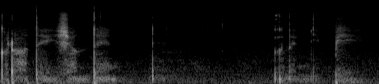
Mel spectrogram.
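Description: Someone soft-spoken whispers at a very slow pace. Light background noise is audible. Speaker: ASMR creator. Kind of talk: soft spoken ASMR chat while drawing. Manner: soft close whisper, ASMR chatter.

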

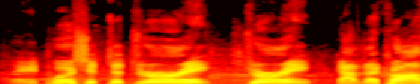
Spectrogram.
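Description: A man's high voice comes across dry and close with no echo, though noticeable background noise is present. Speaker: hockey play-by-play announcer. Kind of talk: ice hockey play-by-play commentary.

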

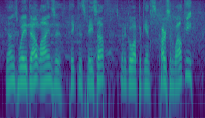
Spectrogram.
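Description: Energetic in tone, a man speaks with a fairly high pitch and ordinary pitch variation. The sound is dry with no echo, with light background noise. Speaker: hockey play-by-play announcer. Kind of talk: live sports play-by-play commentary. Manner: fast, energetic, rapid-fire. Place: booth.

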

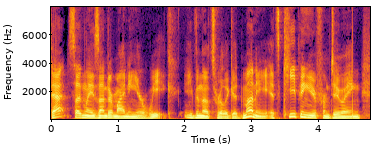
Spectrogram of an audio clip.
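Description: Ordinary pitch variation and a fairly quick pace mark an ordinary speaking voice on a very clean recording with a silent background. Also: man. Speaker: podcast host. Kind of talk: interview podcast. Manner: casual, laughs often.

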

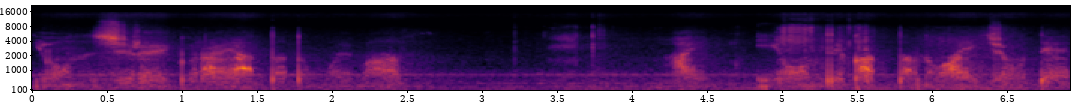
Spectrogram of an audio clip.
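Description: A woman is whispering. Her pace is moderate. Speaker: shopping haul vlogger. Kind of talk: casual talk to camera. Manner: whispered, quiet. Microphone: phone near.

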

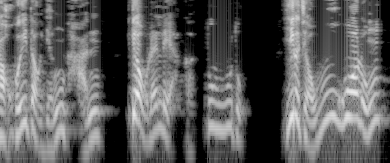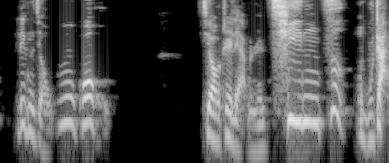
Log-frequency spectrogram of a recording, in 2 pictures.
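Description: A woman talks at a moderate pace with a high pitch. Her pitch swings very widely and her loudness varies a lot. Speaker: storyteller performing a traditional serialized oral epic (pingshu). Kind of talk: narrative storytelling.

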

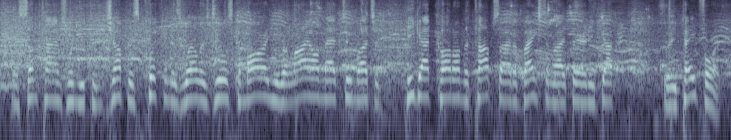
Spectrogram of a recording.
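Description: Over loud background noise, in a dry sound with no echo, a man with a high pitch talks very fast in an animated tone. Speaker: color commentator, analyst. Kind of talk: live sports commentary, analysis. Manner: conversational, animated, explanatory color commentary.

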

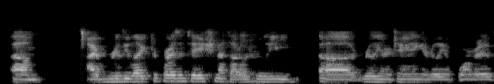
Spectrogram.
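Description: At a very fast pace, a man speaks in a monotone, flat intonation at medium pitch against a quiet background. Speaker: student. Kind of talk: casual talk to camera, class assignment reflection. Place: home room. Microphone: webcam.

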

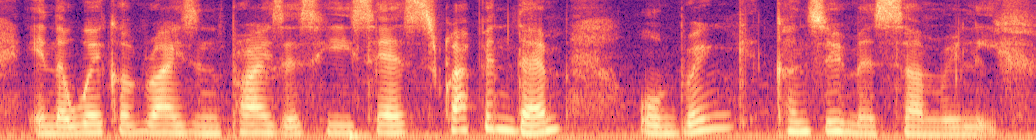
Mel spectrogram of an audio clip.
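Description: Speaking at a moderate pace, a woman uses a fairly low pitch with vocal fry and ordinary pitch variation. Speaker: news anchor. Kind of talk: news reading. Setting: studio.

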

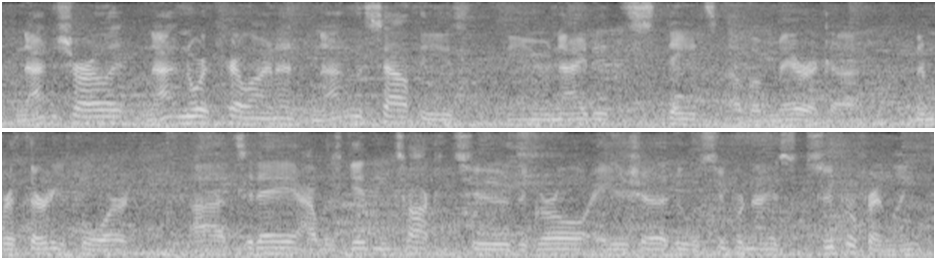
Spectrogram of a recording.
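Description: A moderate pace under loud background noise. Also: man. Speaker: food vlogger. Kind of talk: casual vlog chat. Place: market. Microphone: phone near.

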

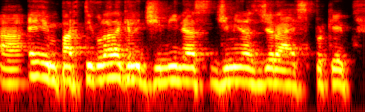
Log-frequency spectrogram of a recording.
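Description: Against a quiet background, a man speaks with an Italian accent. His voice is fairly high and his intonation fairly even. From Italy. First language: Italian (speaking Portuguese). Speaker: diplomat; webinar panelist. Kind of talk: welcome speech. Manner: halting. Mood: friendly, smiling. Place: home room. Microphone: video call.

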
